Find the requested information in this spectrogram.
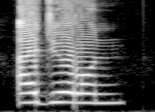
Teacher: جیم پہ جزم ہے، یہاں جیم کا حکم ہے قلقلہ. قلقلہ کا معنی ہے حرف ساکن کو ہلانا، تو ہم جیم کو ہلاتے ہوئے یہ کلمہ کو ادا کریں گے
